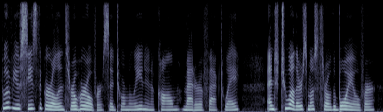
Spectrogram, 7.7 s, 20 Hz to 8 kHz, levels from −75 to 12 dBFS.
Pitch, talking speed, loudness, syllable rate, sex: 230 Hz, 210 wpm, -17 LUFS, 5.1 syllables/s, female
